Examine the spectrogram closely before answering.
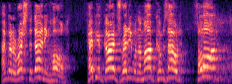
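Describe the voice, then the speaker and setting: Casting: brisk, resolute newsman in old radio serial; very high, forceful tone. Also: highs cut off, slight background noise. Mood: urgent. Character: urgent, brisk, determined male newspaper reporter. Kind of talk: 1940s radio serial acting.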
